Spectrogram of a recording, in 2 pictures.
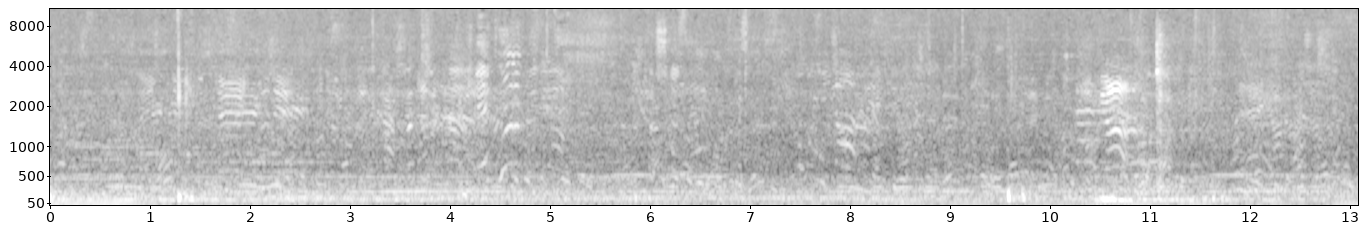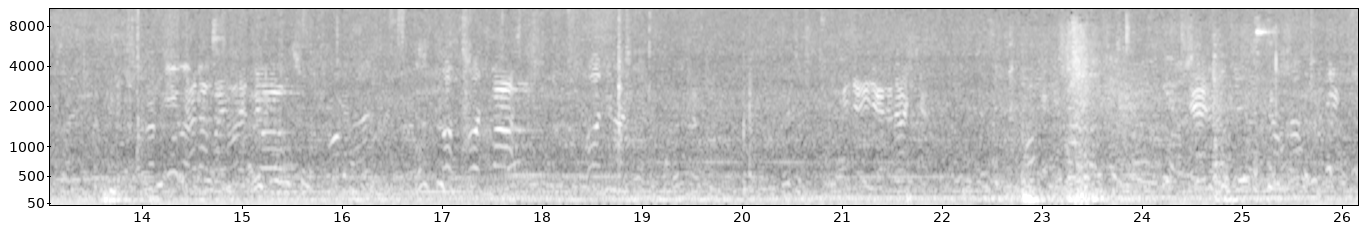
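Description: Young men shout to each other far off across an open field.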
